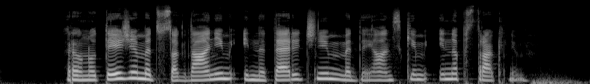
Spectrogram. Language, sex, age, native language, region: Slovenian, female, 18-29, Slovenian, Southeast Slovenia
